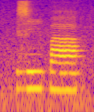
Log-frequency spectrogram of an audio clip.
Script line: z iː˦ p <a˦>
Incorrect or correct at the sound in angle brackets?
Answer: correct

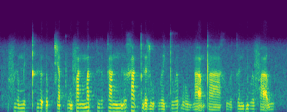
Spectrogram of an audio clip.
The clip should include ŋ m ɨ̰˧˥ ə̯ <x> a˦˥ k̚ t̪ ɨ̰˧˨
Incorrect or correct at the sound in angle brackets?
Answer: correct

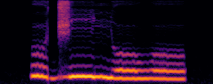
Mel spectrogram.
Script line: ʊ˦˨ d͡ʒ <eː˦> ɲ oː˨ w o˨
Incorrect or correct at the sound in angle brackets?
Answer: incorrect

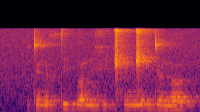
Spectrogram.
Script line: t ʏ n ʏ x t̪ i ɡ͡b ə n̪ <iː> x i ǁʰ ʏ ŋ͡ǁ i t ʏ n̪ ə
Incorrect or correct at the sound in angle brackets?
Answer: incorrect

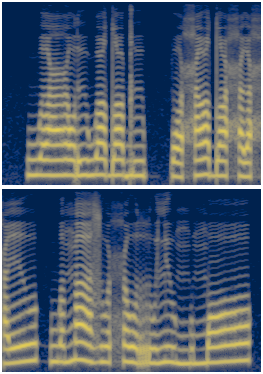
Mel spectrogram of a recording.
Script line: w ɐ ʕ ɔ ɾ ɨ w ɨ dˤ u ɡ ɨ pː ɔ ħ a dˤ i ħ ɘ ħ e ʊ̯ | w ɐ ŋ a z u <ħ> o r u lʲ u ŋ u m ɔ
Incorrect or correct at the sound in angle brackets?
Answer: correct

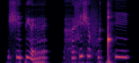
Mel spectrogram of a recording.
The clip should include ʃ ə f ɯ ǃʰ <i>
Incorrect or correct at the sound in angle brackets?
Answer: correct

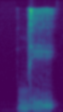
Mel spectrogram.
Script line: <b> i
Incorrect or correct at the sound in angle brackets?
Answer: correct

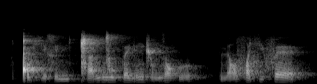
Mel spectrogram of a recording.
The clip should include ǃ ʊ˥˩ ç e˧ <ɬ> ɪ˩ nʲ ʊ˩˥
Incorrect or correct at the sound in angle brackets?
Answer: correct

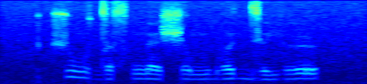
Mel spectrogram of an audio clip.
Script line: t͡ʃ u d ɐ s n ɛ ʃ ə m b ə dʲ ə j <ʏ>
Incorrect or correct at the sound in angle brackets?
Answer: correct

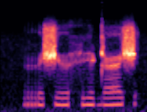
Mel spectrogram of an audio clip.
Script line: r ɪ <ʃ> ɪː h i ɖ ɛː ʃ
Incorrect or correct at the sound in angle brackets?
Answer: correct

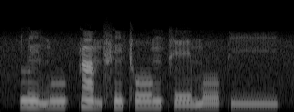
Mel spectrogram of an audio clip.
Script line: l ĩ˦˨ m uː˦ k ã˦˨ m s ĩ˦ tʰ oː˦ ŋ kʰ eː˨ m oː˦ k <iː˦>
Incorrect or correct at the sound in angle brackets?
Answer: correct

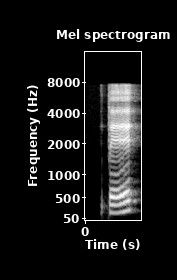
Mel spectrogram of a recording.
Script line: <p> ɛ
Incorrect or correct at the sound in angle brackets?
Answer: correct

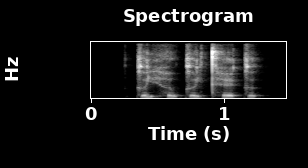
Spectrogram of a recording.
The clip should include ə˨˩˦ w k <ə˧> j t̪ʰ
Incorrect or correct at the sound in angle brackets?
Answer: incorrect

